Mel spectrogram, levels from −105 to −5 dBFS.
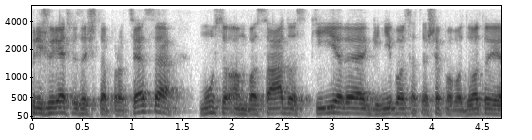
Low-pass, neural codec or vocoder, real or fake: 5.4 kHz; none; real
